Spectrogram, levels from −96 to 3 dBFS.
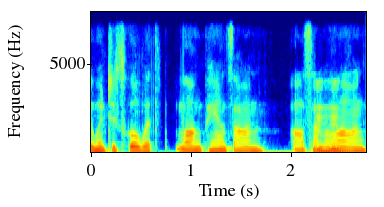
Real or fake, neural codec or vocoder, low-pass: real; none; 7.2 kHz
